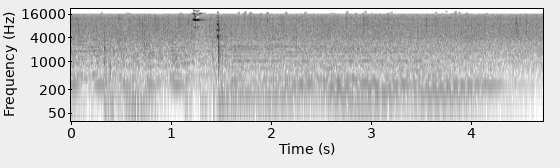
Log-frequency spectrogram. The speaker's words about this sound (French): La pluie tombe longtemps, très longtemps. Il y a de l'eau partout sur la terre, jusqu'en haut des montagnes, et le bateau flotte. Après 40 jours, la pluie s'arrête.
